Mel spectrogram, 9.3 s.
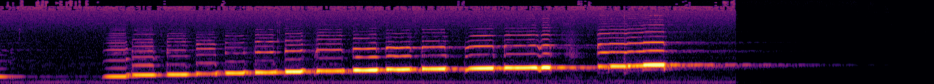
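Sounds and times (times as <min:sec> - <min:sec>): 
flute with reverb: 0:01.0 - 0:08.2.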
